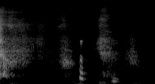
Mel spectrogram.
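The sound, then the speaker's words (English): A voice imitates a dog splashing in bathwater with a quick series of breathy, hissing bursts and short sputtering sounds, moderately loud, lasting just over a second. “That sort of sound. You know, imagine you put your dog in the bath.”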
